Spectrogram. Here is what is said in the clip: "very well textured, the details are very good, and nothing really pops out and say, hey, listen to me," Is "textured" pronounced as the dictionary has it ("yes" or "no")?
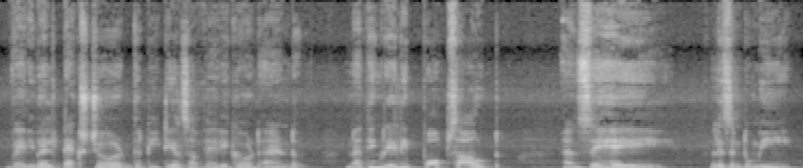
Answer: yes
